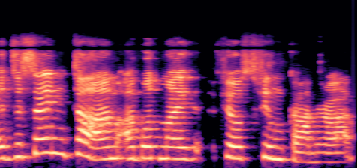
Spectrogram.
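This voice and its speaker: A woman's high-pitched voice at a fairly slow pace, with audible room echo against a quiet background. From Ukraine. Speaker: dog photographer. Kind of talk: interview, partly prepared self-promotion. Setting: video call. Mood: calm, friendly. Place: home room. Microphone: video call.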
